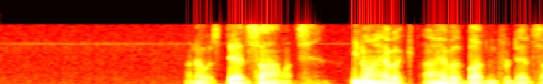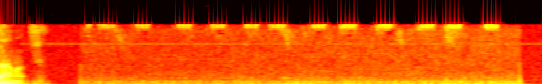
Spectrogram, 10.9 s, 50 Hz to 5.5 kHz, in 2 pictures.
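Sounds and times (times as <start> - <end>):
speech: 1.9 - 5.9
crickets chirping: 6.2 - 10.7.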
